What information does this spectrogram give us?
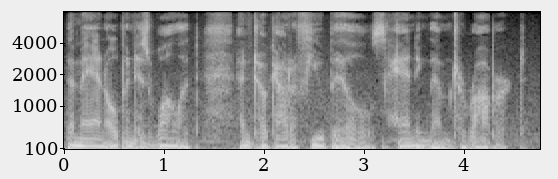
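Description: A man's voice: very deep voice, level tone, moderate pace, vocal fry, slight background noise. A man giving dramatic scripted horror narration in an ominous, theatrical manner. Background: music.

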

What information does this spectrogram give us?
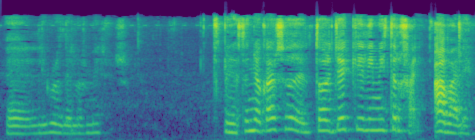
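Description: Young woman, high voice, slow and giggly gameplay chatter with faint keyboard noise. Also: a bit bright. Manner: giggly, reads game text aloud, squeals when startled. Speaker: let's play gamer. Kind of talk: casual gameplay commentary.

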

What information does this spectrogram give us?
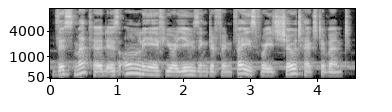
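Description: A man presenting a software tutorial in scripted narration, recorded as a close voice-over with music behind him. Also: mid-range voice, normal speed. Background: background music.

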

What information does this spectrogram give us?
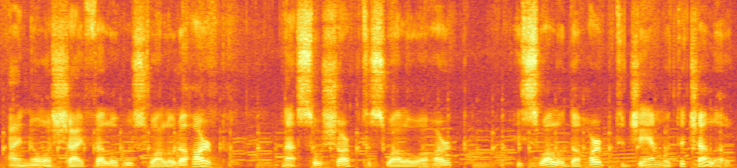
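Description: A man's voice: on the low side, expressive, normal speed, low-quality recording. A man reading a children's storybook aloud in a rhythmic, sing-song way. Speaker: children's book read-aloud narrator. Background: instrumental music.

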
